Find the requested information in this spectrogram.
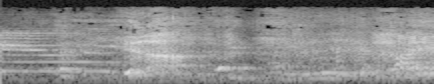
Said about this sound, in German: Gar nichts. Aber ich hab's doch gerade laut und deutlich miauen gehört.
